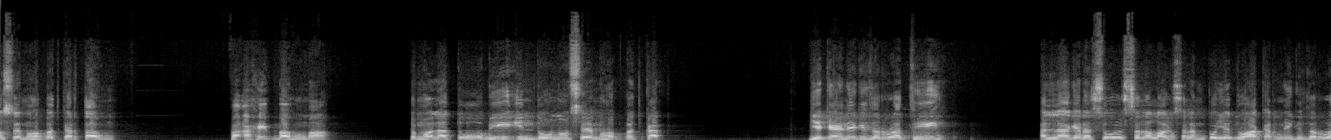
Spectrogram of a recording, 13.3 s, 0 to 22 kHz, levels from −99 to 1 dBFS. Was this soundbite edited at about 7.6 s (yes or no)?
no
